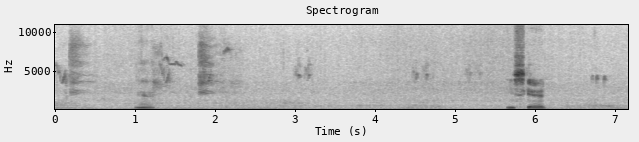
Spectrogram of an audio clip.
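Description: A young man speaks softly nearby.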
